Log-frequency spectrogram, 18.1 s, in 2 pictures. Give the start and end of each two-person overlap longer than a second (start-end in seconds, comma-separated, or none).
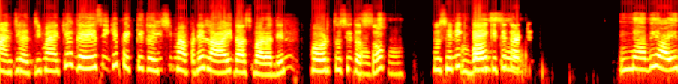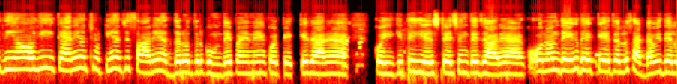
none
